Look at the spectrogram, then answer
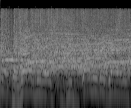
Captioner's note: cheers and applause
